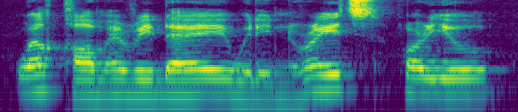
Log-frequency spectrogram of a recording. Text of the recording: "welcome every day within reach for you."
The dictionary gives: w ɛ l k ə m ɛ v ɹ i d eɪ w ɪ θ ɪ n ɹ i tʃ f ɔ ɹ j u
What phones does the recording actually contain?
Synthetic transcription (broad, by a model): w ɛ l k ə m ɛ v ɹ i d eɪ w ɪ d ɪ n ɹ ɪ s f ɔ ɹ j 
